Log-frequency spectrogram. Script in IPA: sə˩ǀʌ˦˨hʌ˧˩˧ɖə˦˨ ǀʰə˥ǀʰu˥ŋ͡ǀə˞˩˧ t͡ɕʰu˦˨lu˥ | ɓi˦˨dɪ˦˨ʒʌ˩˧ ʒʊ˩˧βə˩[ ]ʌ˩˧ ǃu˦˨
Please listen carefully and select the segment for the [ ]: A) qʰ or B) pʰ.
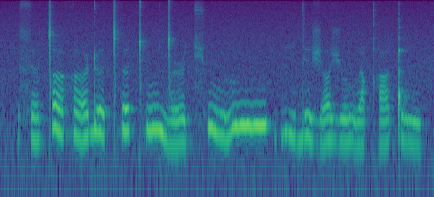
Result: A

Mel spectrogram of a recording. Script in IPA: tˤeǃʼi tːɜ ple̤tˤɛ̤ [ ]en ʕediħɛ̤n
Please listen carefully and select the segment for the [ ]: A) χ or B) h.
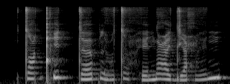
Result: B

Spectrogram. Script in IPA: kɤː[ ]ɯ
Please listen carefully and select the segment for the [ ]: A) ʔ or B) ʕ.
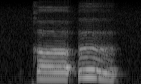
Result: A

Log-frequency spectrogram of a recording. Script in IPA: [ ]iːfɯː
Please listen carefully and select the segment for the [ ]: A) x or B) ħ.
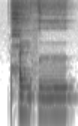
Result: B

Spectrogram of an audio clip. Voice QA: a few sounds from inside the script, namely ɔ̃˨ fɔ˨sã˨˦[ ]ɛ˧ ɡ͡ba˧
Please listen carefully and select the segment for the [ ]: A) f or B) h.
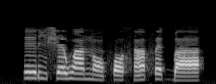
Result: A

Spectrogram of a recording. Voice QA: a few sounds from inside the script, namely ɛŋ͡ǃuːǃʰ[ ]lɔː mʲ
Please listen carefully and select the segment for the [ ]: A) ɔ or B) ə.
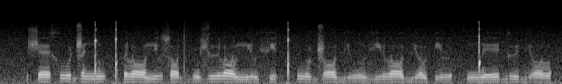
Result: B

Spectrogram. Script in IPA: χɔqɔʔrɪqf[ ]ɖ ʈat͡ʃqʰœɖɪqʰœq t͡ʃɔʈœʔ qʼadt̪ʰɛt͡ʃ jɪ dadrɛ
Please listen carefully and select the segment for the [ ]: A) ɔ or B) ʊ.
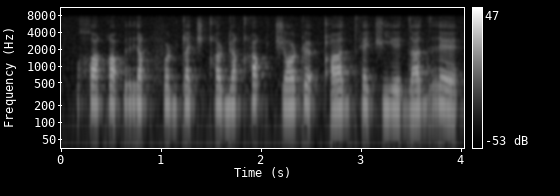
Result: A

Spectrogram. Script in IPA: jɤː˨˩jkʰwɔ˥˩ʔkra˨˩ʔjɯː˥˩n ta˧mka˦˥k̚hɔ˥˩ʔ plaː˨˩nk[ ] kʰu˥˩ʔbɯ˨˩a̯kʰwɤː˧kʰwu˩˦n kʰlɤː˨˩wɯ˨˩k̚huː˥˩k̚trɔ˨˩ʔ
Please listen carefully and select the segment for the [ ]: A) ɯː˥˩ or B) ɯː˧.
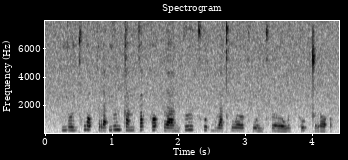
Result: A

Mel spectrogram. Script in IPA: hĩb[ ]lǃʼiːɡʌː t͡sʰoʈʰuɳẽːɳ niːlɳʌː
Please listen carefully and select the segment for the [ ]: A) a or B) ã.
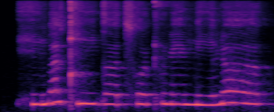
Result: A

